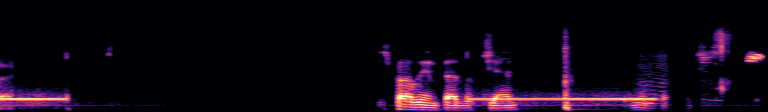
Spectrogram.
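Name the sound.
phone call ringing tone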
